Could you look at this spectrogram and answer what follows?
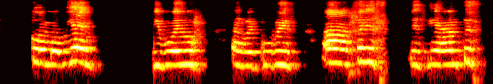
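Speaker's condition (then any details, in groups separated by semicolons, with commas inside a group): Cerebral palsy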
